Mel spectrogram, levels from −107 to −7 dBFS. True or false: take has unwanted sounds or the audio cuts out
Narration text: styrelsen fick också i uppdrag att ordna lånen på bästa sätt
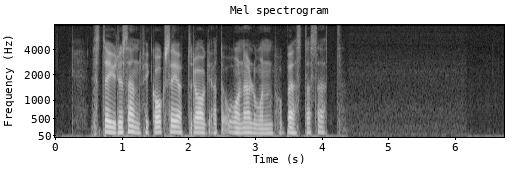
false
